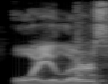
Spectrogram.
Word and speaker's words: Euler: base or sometimes you refer to this as Euler's number that name e u l e r is pronounced Euler he's a rather well-known I think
